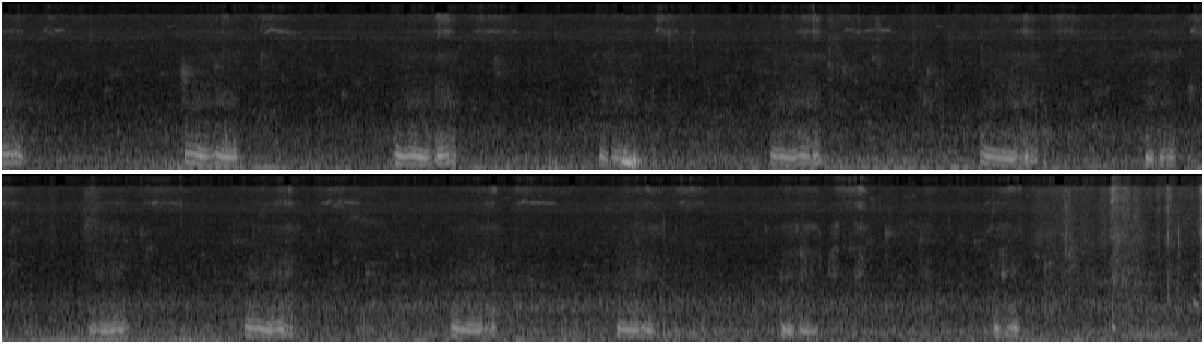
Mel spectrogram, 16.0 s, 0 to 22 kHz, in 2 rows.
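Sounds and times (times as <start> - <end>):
puppy snoring: 0.0 - 0.3, 1.2 - 1.8, 2.6 - 3.2, 3.9 - 4.5, 5.1 - 5.6, 6.5 - 15.1.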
